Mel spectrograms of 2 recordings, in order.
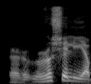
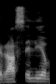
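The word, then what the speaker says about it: Russelia: হচ্ছে ঝরণাফুল গাছ অথবা রসেলিয়া বলে রসেলিয়া আমাকে নার্সারির যে লোক উনি আমাকে রাসেলিয়া বলেছে কিন্তু আমি পরে দেখলাম যে নামটা উচ্চারণটা প্রনান্সিয়েশনটা হচ্ছে রসেলিয়া আর এটা তো নরমাল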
